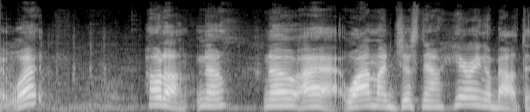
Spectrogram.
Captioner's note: stammering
